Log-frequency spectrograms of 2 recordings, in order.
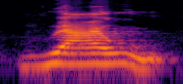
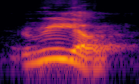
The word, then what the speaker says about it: Rio: And today's guest is Rue. Did I pronounce that correctly, your last name? Rio. Rio.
